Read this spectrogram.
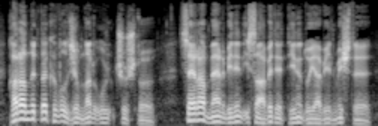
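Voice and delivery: ordinary delivery, nothing marked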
